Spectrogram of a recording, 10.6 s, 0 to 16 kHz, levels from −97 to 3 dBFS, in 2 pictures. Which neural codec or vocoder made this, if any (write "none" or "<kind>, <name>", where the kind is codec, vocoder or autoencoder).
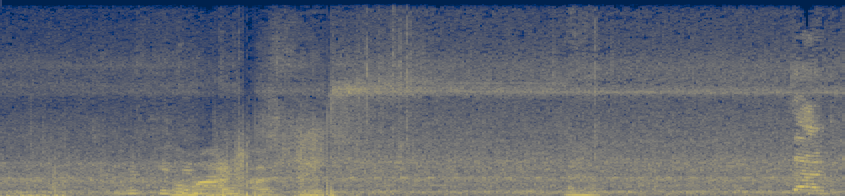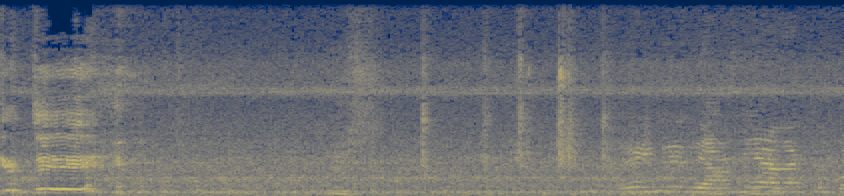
none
